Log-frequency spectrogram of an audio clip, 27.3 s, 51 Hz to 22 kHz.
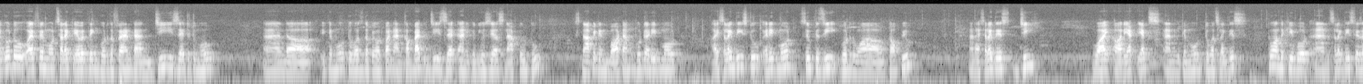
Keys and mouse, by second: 0.9 a, 1.8 KP_1, 3.3 g, 7.4 Tab, 8.5 g, 10.2-10.7 middle drag, 11.4-12.0 middle drag, 12.6 Tab, 13.0 shift+middle click, 14.2 click, 14.8 shift+click, 15.2 Tab, 16.0 shift+z, 16.9 KP_7, 18.2 shift+right click, 18.2 shift+click, 18.9 click, 19.2 click, 20.7 g, 23.5 middle click, 25.0 3, 25.2 click, 25.5 middle click, 26.3 click.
